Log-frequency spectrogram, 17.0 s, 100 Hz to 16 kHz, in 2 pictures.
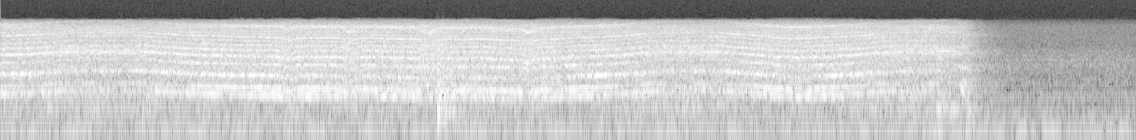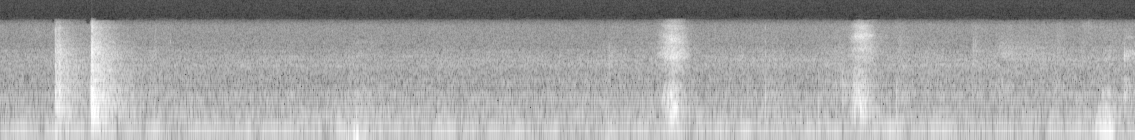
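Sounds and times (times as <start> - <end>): cordless drill whining: 0.0 - 7.4.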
